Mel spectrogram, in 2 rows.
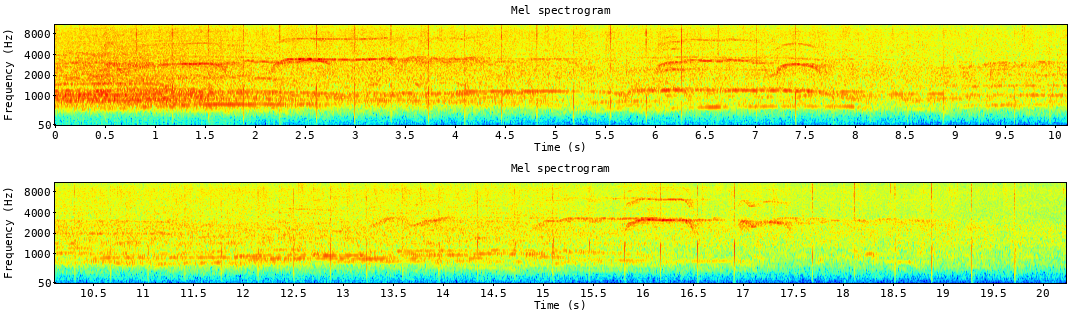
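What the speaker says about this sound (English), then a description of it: "let's make some noise in putting our hands together for the Cape Henry Collegiate class of 2023" Loud, sustained applause from a large audience at the Cape Henry Collegiate class of 2023 commencement ceremony, dense clapping with some cheering that swells at the start and carries on steadily, easing slightly toward the end.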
